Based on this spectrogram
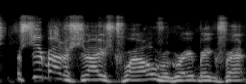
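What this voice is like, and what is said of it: Impression of Ted Levine. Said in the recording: “Can I do Ted Levine again? ... I thought I was good at Ted Levine ... Not particularly good at it ... I'm Ted Levine now”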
